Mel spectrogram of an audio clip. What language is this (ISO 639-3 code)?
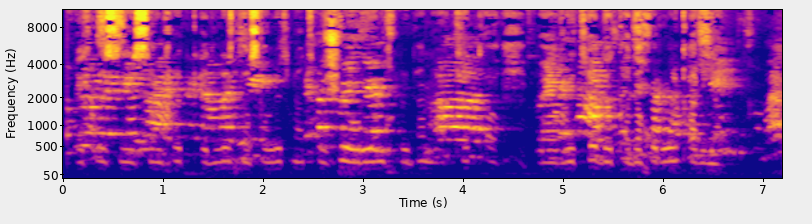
kat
